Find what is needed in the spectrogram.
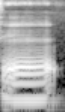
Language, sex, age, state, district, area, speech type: Kashmiri, male, 18-30, Jammu and Kashmir, Anantnag, rural, spontaneous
